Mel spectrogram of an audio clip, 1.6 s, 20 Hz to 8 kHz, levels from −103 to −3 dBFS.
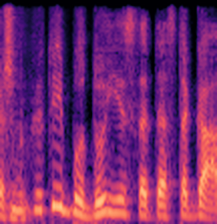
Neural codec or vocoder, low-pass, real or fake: codec, 16 kHz, 0.5 kbps, X-Codec, WavLM features, trained on Multilingual LibriSpeech; 7.2 kHz; fake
